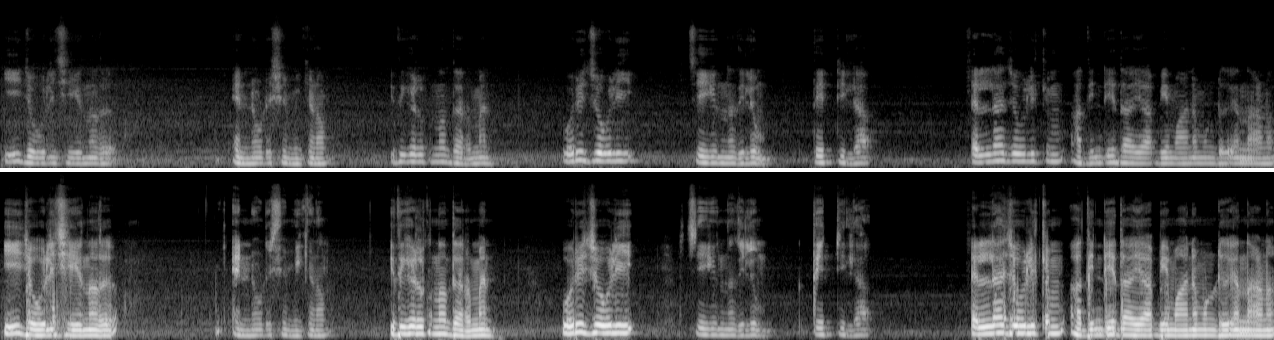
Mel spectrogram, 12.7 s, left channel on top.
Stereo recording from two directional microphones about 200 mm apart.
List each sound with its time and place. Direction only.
0.0 s speech: 50° right (ahead or behind)
2.5 s speech: centre (ahead or behind)
3.8 s speech: 50° right (ahead or behind)
6.9 s speech: centre (ahead or behind)
8.1 s speech: 50° right (ahead or behind)
9.6 s speech: 45° right (ahead or behind)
